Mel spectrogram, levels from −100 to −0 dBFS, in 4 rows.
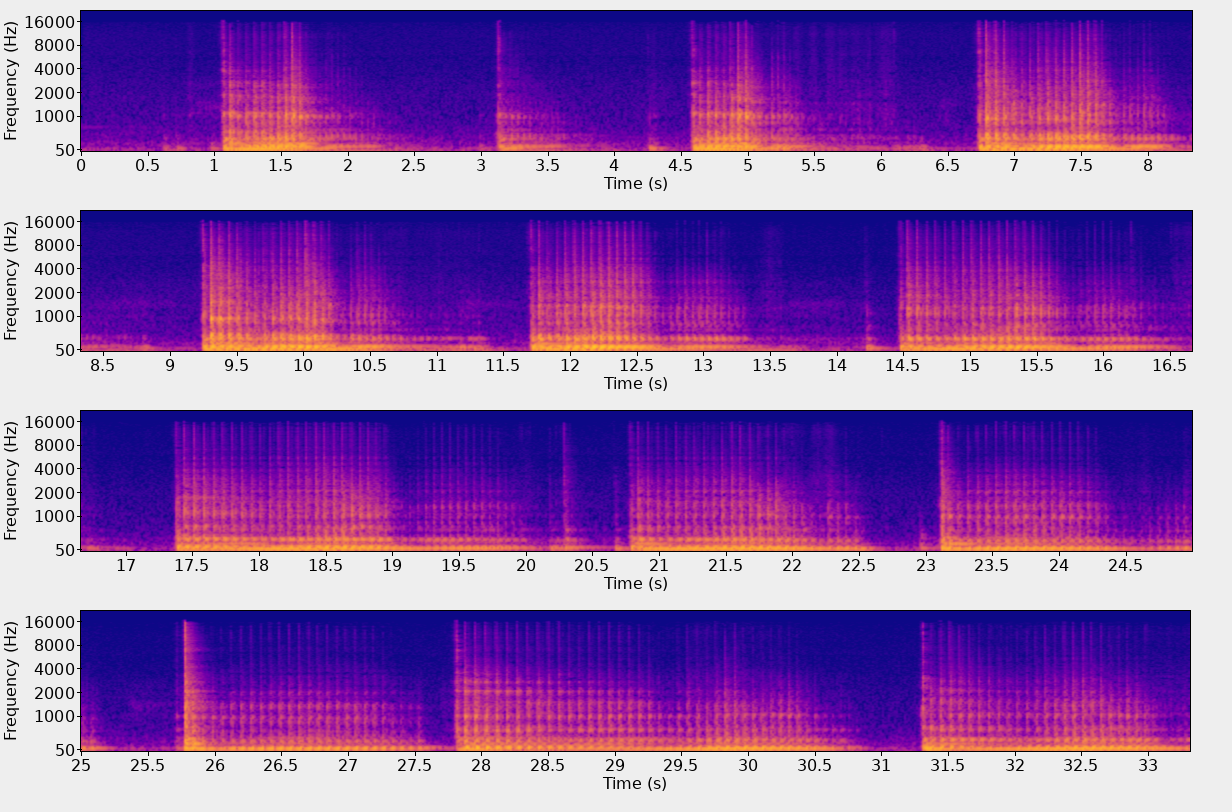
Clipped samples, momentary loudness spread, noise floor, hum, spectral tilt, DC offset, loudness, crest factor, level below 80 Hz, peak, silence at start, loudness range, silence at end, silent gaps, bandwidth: under 0.1%; 19 LU; -61 dBFS; none; -8 dB/octave; under 0.1%; -24 LUFS; 22 dB; -28 dBFS; -4 dBFS; 0.7 s; 5 LU; 0 s; none; 16 kHz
